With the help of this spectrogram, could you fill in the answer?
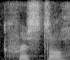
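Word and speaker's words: Christal: My Instagram handle is I am Crystal Hall.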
